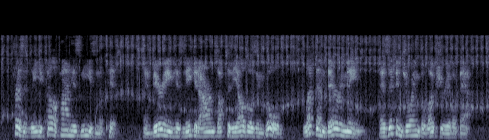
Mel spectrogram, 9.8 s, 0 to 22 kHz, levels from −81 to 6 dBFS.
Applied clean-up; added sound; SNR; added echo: none; Domestic sounds, home sounds; 19 dB; reverberation time 0.1 s.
